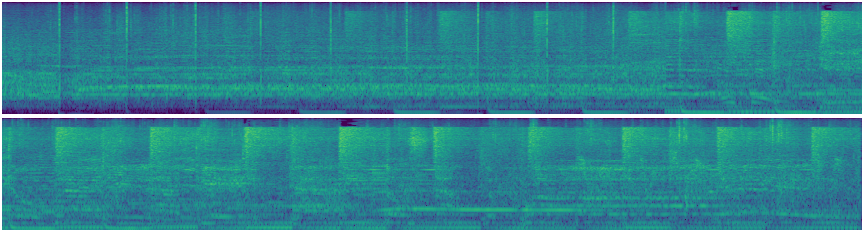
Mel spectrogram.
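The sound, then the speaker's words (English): A large crowd shouts a loud unison "hoo-ah, Doc" on a count of three to honor Dr. Wallach and breaks into sustained cheering and whooping, a dense roar of many voices that stays loud throughout. “So what I want you guys to do is, on three, give a big hoo-ah, Doc, and give him a rousing round of applause, okay?”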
